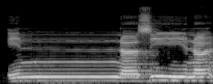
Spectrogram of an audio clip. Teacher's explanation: Contoh Rabbana la tu'akhidna in nasina. Nah, nun sukun bertemu nun masukin nun pertama kepada nun yang kedua disertai dengungan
